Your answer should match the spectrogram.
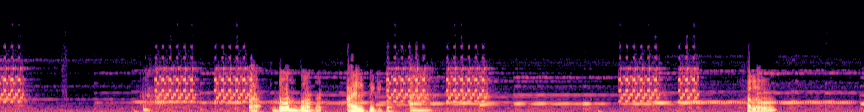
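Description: Mobile phone ringing: a trilling electronic ring in pairs of short bursts, each pair coming about every two and a half seconds.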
